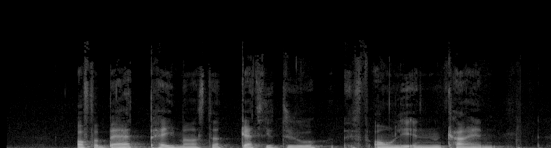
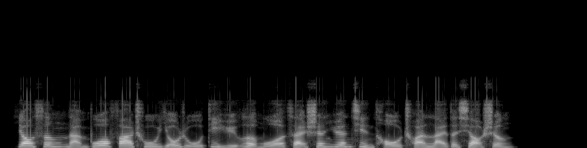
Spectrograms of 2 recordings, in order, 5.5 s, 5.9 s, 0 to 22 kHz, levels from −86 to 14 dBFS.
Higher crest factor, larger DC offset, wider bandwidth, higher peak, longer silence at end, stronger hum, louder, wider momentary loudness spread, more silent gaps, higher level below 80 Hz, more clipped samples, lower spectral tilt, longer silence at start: about the same, 20 dB vs 20 dB; second, under 0.1% vs 0.6%; first, 12.5 kHz vs 10 kHz; second, -8 dBFS vs -2 dBFS; second, 0.3 s vs 0.7 s; neither; second, -26 LUFS vs -22 LUFS; about the same, 10 LU vs 11 LU; neither; first, -46 dBFS vs -60 dBFS; neither; first, -8 dB/octave vs -3.5 dB/octave; first, 0.75 s vs 0.05 s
